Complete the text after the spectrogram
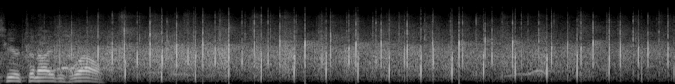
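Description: A crowd claps hands in a large echoing hall.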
